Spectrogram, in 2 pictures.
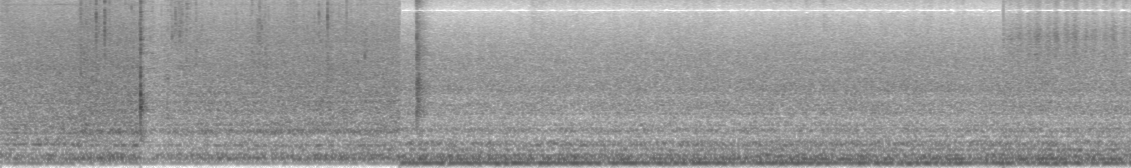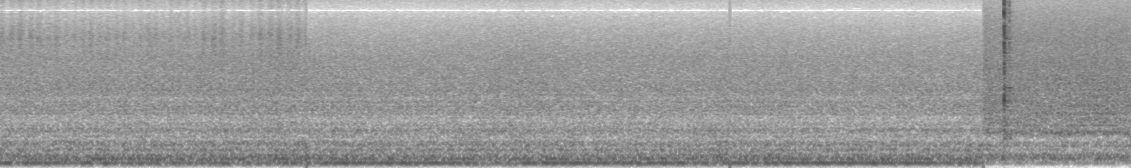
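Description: Steady kitchen hum as a pot of curry chanko stew cooks on the stove. The hum grows louder about four seconds in and drops back near the end. There is a sharp click about a second and a half in and another near the end.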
